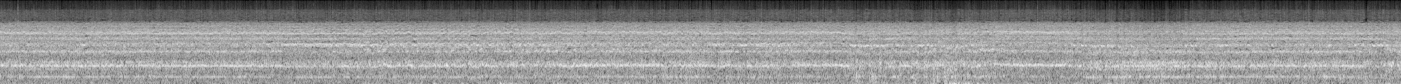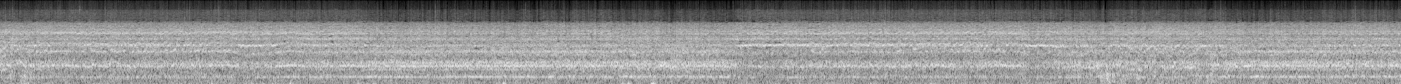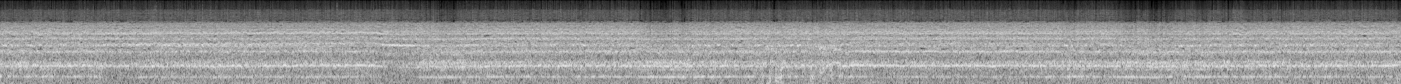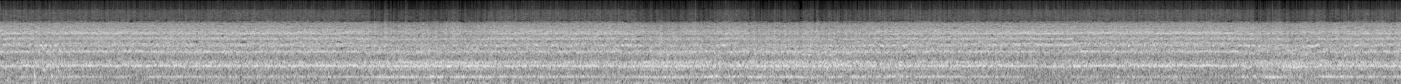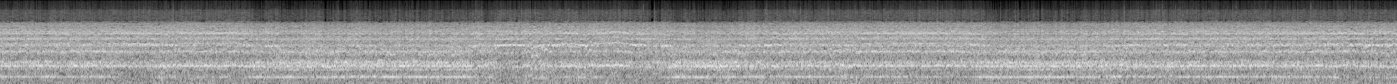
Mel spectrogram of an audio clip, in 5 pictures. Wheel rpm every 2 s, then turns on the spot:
230, 220, 210, 220, 220, 230, 230, 210, 220, 220, 210, 210, 220, 220, 230, 210, 230, 230, 230, 230, 230, 230, 230, 220, 230, 220, 230, 220, 230, 220, 210, 220, 230, 220, 230.
none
